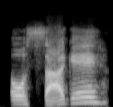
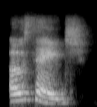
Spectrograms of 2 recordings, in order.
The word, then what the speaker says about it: Osage: say the the Native American tribe is its osaki oh such Osage Osage okay so here's a - two powerful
